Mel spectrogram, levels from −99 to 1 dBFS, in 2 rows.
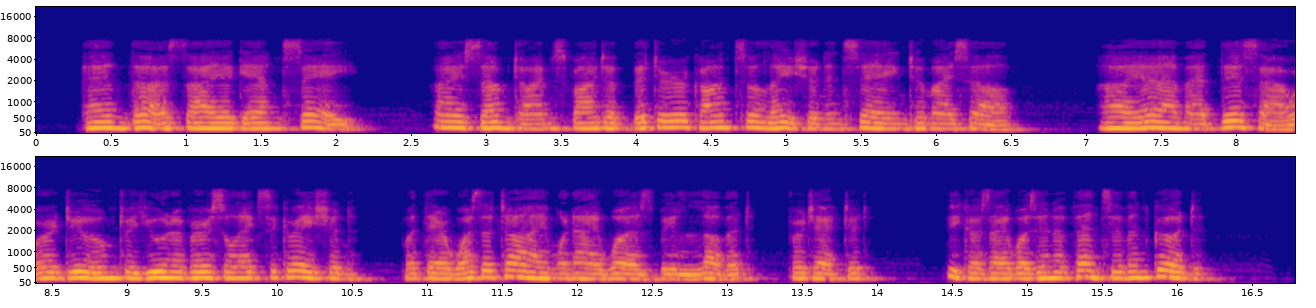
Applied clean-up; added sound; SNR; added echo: none; none; none; reverberation time 0.4 s.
